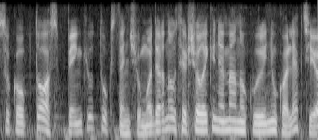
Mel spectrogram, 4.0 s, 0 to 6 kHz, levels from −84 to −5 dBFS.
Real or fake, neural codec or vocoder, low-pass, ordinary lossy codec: real; none; 5.4 kHz; Opus, 24 kbps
